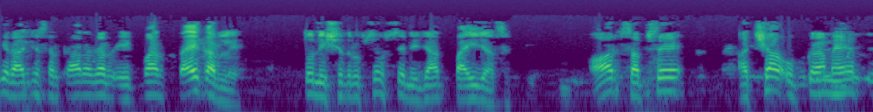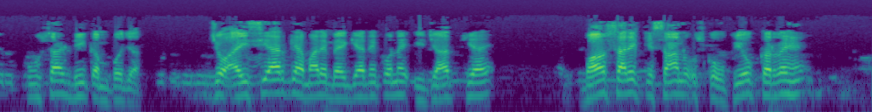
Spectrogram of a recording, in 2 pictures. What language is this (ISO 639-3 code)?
hin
